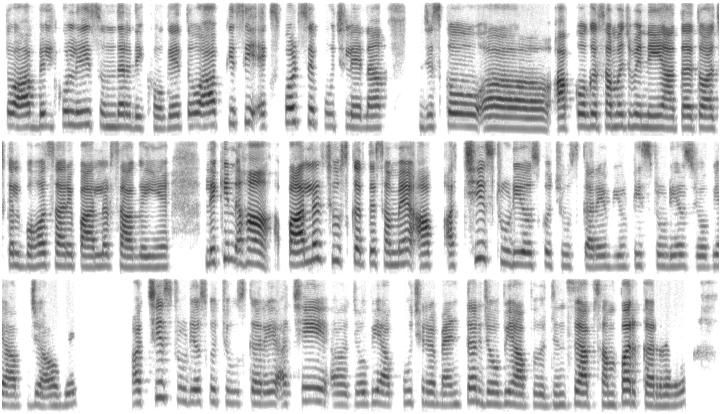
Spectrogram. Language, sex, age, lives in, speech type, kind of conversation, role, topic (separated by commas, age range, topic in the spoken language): Hindi, male, 50-54, India, conversation, podcast, guest, आपका खास अंदाज़ क्या है और उसके पीछे आपकी क्या वजह है?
